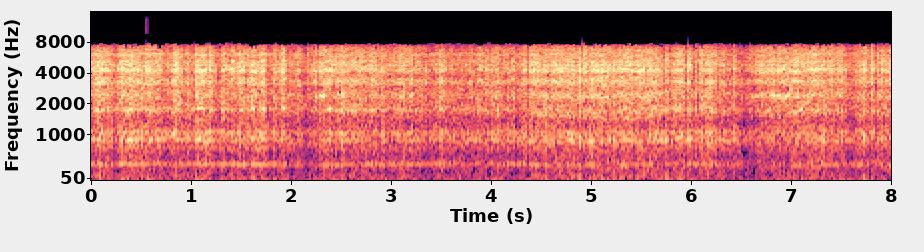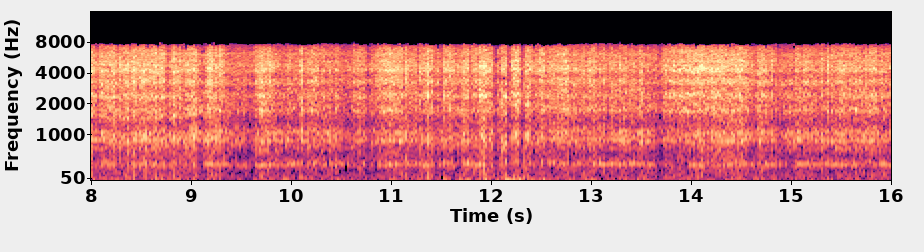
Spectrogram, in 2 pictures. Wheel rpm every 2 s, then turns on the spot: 230, 230, 220, 220, 220, 230, 230, 230.
none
